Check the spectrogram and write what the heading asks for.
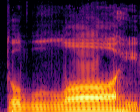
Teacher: لفظ اللہ کو موٹا ادا کریں گے، اس سے پہلے پیش ہے اور یہ مد اصلی ہے.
